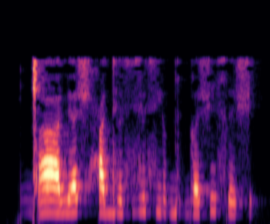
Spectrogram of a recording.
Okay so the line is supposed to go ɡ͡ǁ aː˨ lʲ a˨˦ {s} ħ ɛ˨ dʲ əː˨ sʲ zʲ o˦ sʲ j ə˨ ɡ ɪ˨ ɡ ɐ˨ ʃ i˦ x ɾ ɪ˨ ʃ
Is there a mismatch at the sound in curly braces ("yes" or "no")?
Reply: yes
